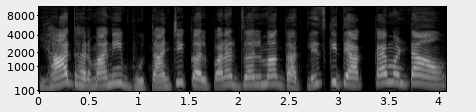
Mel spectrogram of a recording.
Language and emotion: Goan Konkani, angry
